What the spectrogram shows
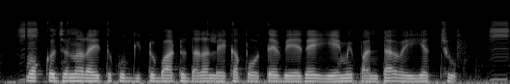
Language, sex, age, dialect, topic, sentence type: Telugu, female, 18-24, Southern, agriculture, question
